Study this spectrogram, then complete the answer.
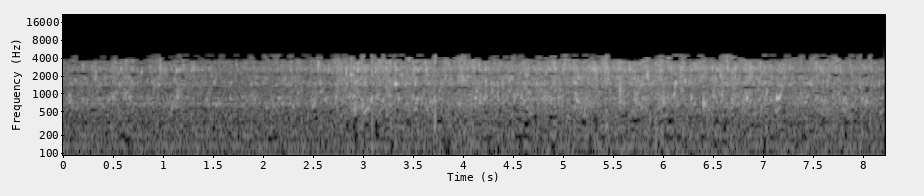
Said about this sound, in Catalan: Entremig d'aquestes colossals masses de roques calcàries s'escorre sorollós el Noguera Pallaresa.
